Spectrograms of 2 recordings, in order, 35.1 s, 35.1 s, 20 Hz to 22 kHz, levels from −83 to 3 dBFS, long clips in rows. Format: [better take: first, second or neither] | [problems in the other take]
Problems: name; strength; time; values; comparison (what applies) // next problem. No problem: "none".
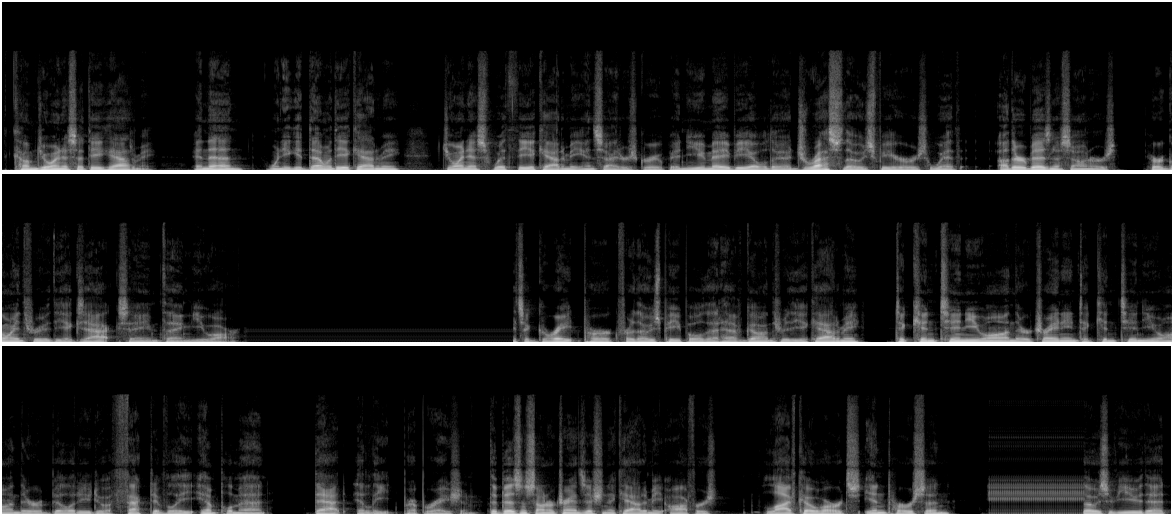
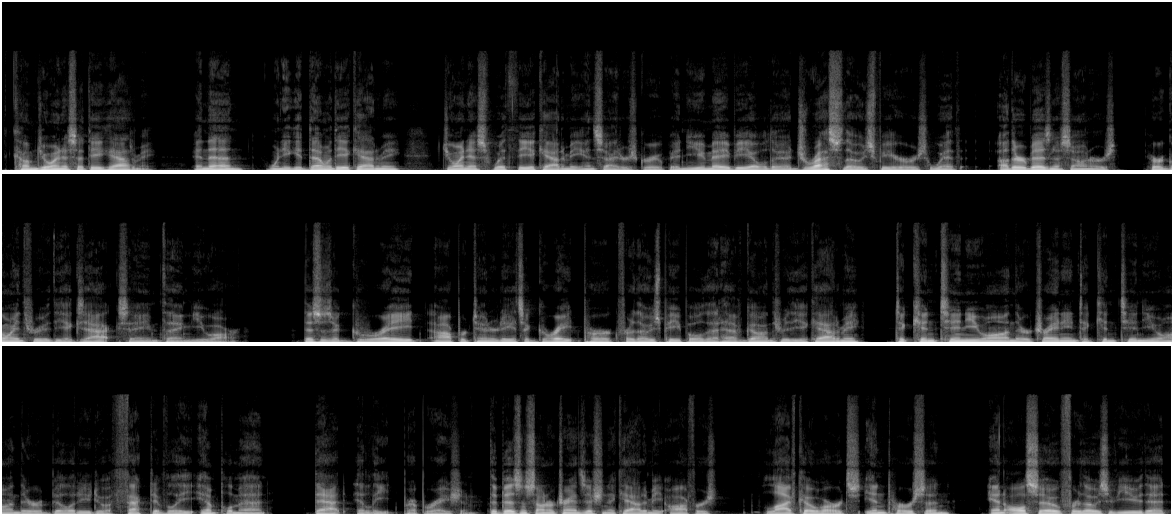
second | audio freezing; at 14 s for 2.5 s and at 33 s for 1 s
